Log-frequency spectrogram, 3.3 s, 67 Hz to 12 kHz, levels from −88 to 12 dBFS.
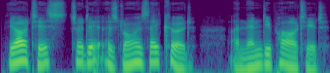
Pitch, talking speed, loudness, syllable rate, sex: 120 Hz, 220 wpm, -19 LUFS, 5.3 syllables/s, male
